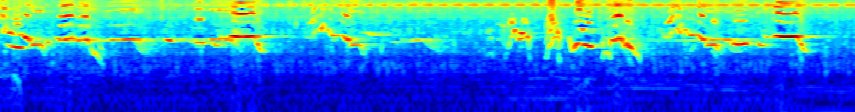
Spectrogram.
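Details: Male black-naped oriole in an aviary, singing a busy varied song: fluid whistled phrases around mid pitch, slurred rises and falls, interleaved with harsh squawks and buzzy notes; a steady high whine runs in the background.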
